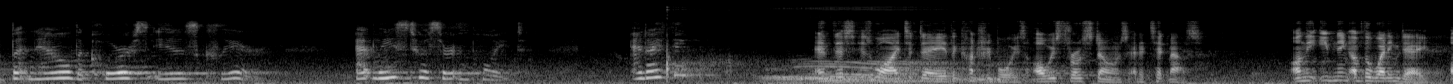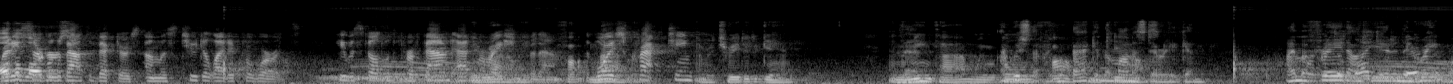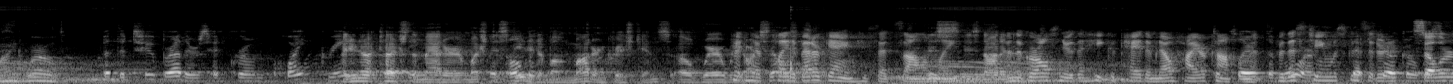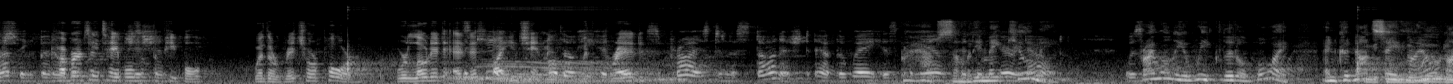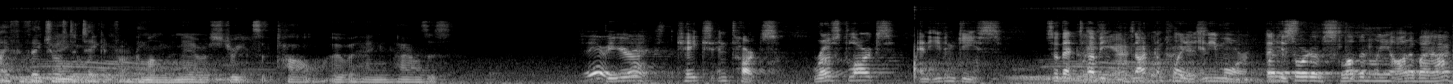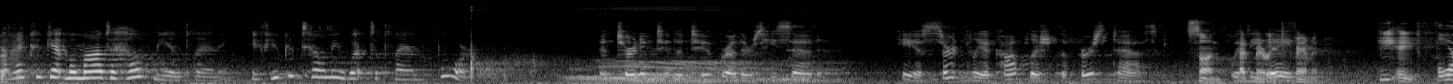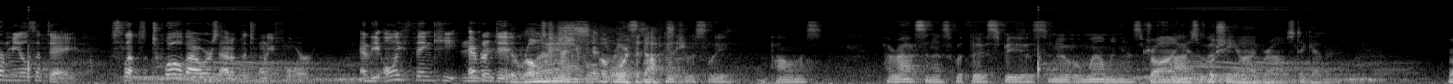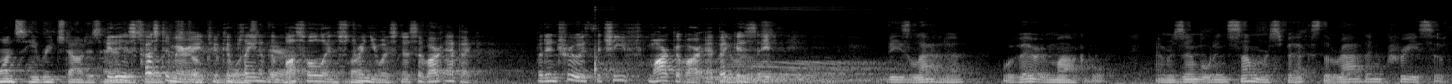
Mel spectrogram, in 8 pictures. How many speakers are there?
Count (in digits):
7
